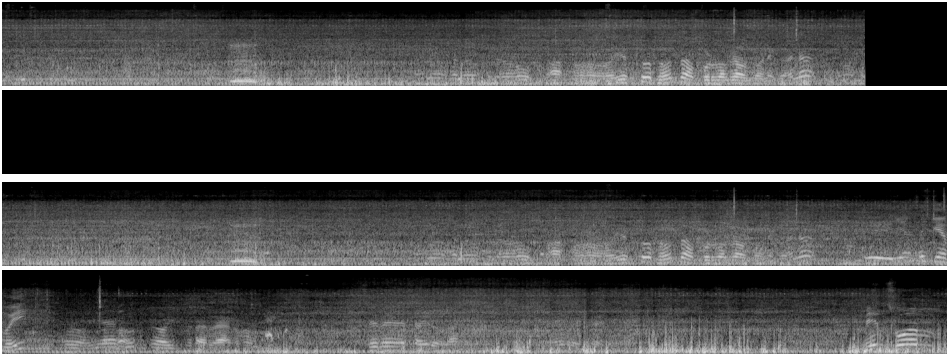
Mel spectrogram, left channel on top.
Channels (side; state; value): left; drops out; at 8.7 s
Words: यस्तो छ नि त फुटबल ग्राउन्ड भनेको होइन ए यहाँ चाहिँ गेम है मेन्स वन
